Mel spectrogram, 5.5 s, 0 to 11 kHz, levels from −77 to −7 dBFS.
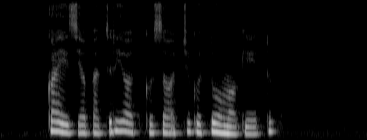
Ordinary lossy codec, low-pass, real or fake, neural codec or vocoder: none; 9.9 kHz; fake; codec, 24 kHz, 0.5 kbps, DualCodec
